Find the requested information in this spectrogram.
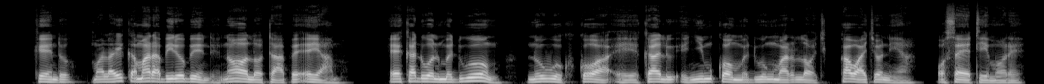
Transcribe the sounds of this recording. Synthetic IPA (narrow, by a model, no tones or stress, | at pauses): kendomalaɪkamaɾabɪɾobendenɔːlɔtapɛʔɛjamɔ | ɛkadwɔlmadwoŋ | nowokːɔwaʔɛjɛkaluʔeɲimkɔmːadwoŋmarlɔt͡ʃkawat͡ʃɔnɪa | ɔsɛɛtɪmɔɾɛ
